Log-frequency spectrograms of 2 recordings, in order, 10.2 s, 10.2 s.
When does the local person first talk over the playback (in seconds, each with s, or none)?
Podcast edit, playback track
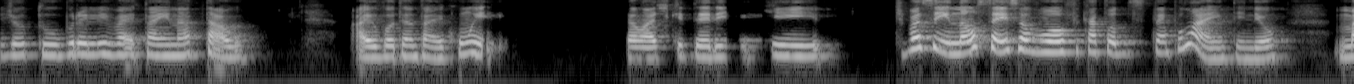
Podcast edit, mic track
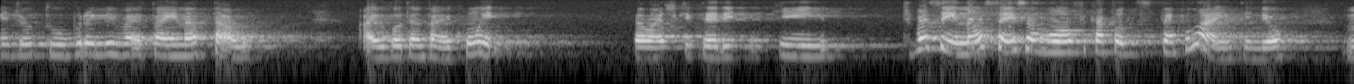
none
